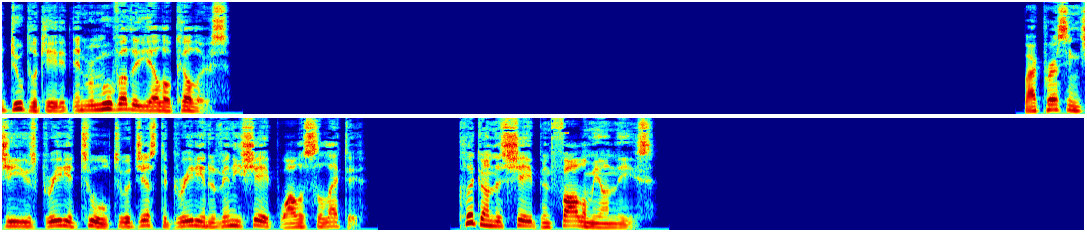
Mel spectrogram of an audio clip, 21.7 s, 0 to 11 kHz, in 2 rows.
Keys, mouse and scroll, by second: 0.8 alt+click, 3.8 double click, 7.9 double click, 10.2 g, 18.9 ctrl+click, 19.9 ctrl+click, 20.1 g, 21.6 ctrl+click.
